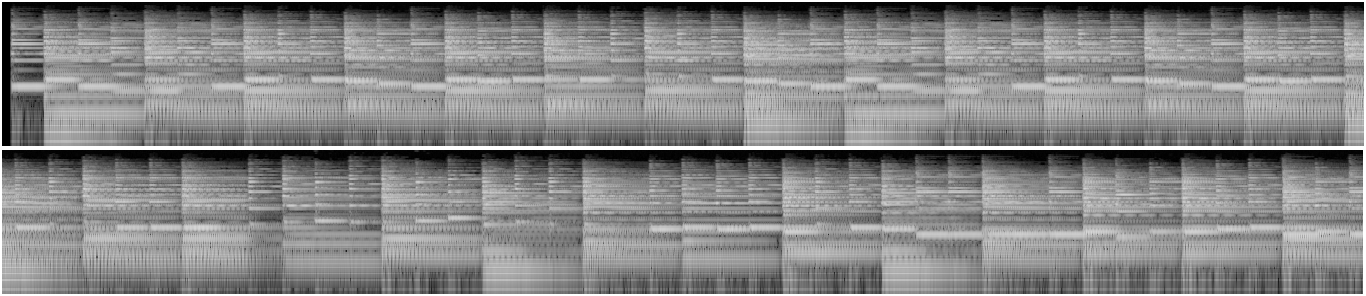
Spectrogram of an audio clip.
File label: piano, sheet music; Ballymoney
